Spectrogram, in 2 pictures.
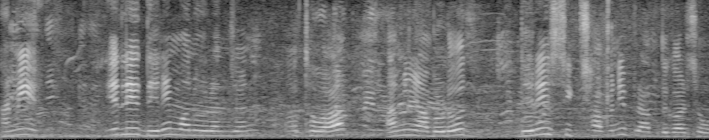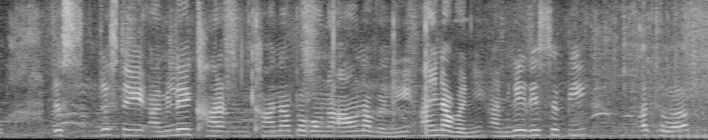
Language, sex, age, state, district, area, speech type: Nepali, female, 18-30, West Bengal, Alipurduar, urban, spontaneous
